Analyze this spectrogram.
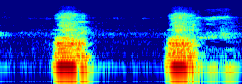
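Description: Two heavy, throaty grunts from a lion, low and resonant, come roughly a second apart. Each burst is brief and forceful, with the second trailing off into a softer rumble.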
